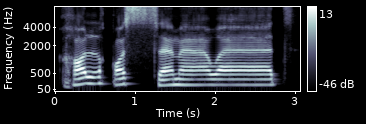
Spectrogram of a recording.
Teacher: pada contoh kedua saya menghubungkan qof langsung ke huruf sin dengan membaca khalqos samawat. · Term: alif lam syamsiyah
